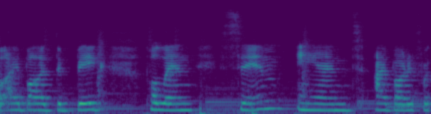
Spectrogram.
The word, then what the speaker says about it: Cyme: my Poland seim bag some people call it s but I'm pretty sure the right pronunciation is Sim so before we begin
